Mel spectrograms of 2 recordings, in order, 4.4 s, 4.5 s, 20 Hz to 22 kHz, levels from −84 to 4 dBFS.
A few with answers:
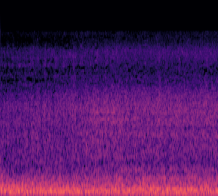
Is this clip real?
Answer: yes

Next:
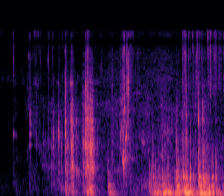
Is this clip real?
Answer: yes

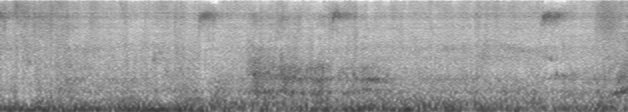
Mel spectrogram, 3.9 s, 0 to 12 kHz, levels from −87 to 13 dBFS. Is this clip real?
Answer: no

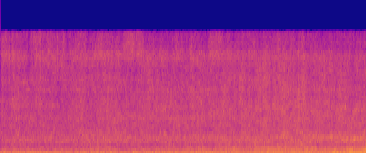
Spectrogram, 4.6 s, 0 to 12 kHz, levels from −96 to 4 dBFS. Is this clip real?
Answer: no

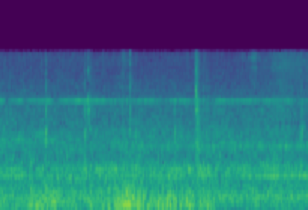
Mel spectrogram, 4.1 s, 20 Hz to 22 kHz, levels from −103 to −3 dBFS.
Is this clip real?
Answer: yes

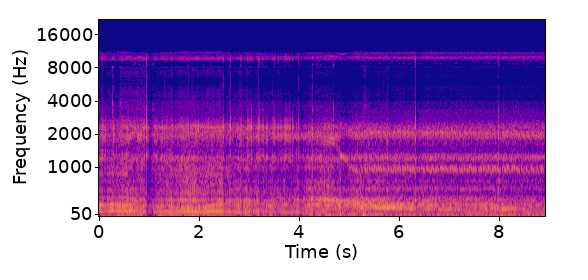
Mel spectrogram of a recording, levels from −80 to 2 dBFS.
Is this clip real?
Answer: yes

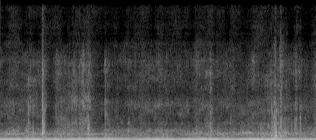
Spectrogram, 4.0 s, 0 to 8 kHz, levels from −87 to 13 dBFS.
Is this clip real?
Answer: no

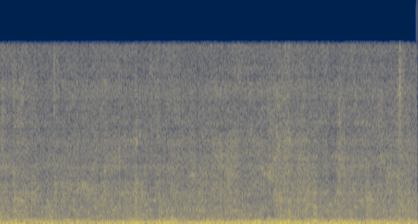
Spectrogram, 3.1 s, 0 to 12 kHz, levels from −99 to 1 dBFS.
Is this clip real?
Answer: no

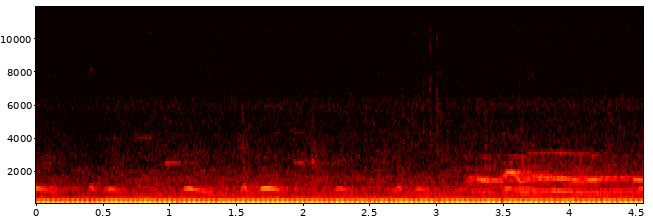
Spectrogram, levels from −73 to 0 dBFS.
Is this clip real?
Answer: yes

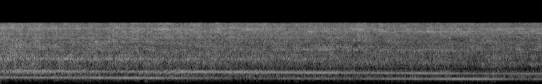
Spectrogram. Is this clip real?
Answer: no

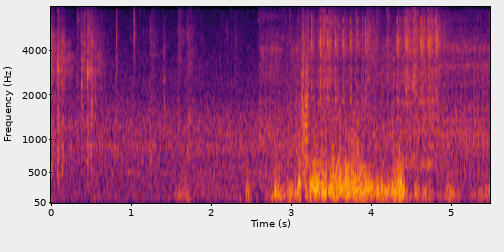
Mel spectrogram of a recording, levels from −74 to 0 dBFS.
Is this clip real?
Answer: yes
